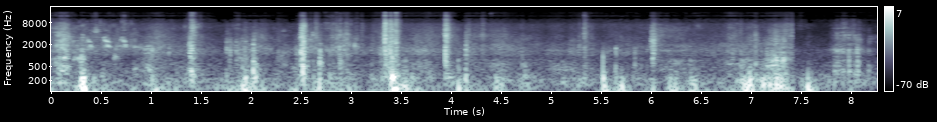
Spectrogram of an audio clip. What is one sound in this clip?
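Footsteps scuff across the floor.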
